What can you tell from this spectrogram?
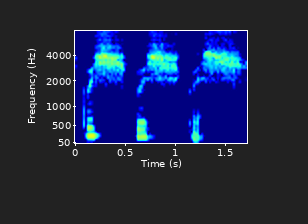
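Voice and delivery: fading whispered squish. A narrator's reading. Narrator voicing the brush for listening kids, fading whisper. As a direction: whisper it and let it die away.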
